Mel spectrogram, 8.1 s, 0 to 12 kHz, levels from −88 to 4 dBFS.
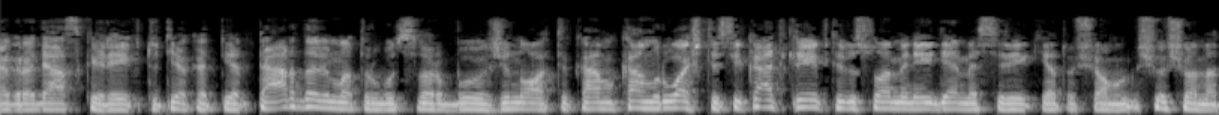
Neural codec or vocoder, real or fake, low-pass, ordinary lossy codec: codec, 16 kHz, 16 kbps, FunCodec, trained on Chinese and English, 50 frames a second; fake; 7.2 kHz; MP3, 32 kbps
